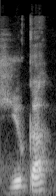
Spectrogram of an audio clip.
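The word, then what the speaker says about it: Yuka: an app out there I think the pronunciation is yuca it's y-u-k-a app and you can use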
